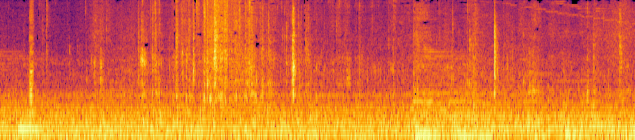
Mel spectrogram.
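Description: Steady low hum of a car cabin, with a few short clicks while she eats.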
